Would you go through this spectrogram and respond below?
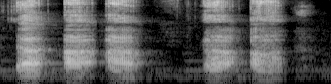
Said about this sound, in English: Do you hear the birds? Somebody say, I don't hear nothing. But I take pleasure in even listening to the birds when they chirp.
